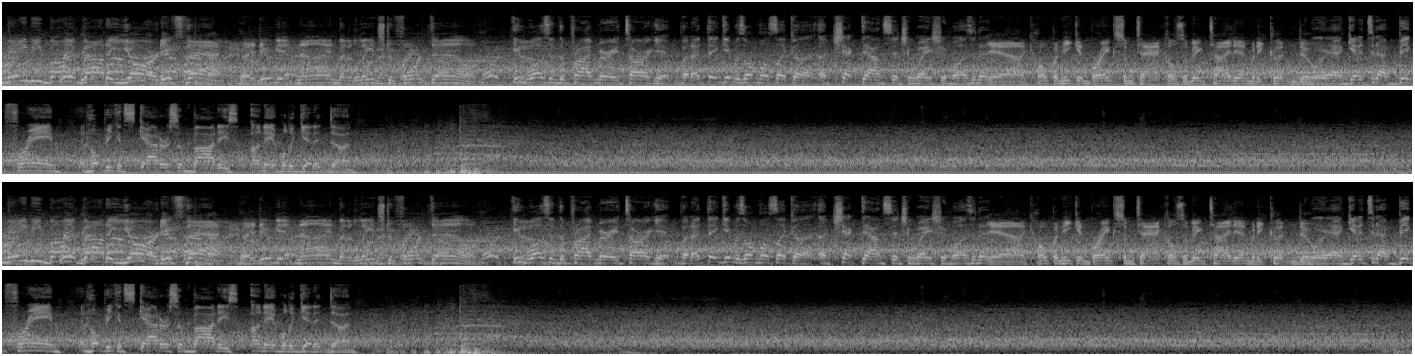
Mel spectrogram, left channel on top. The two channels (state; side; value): noise; left; hum, 11 dB below the sound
